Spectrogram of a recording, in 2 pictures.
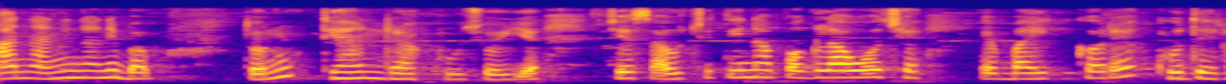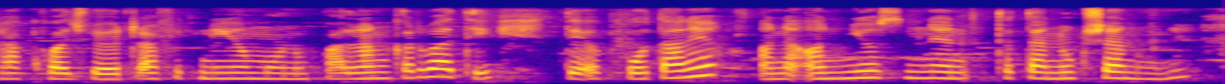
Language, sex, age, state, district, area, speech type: Gujarati, female, 18-30, Gujarat, Rajkot, rural, spontaneous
